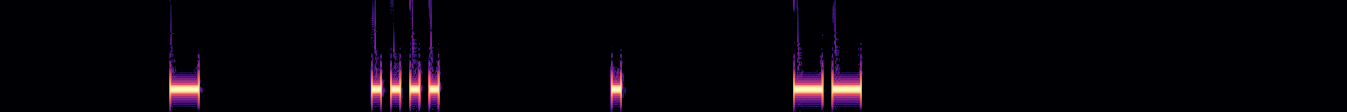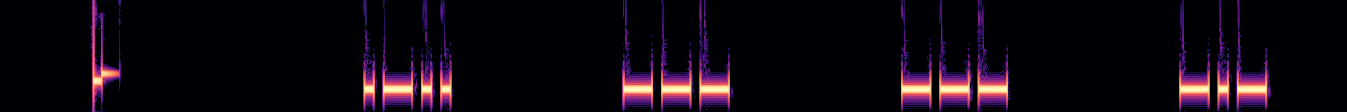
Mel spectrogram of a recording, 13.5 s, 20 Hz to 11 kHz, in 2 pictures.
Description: Morse code, heard as a keyed tone, about 25 wpm, spaced as for 9 wpm, 700 Hz. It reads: THEM LOOK
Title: 6x Character Spacing - Top 200 Words - 25wpm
